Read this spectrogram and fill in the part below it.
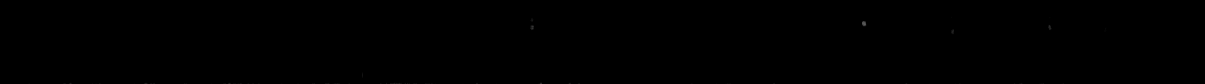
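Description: A shuttlecock is struck back and forth with rackets.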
